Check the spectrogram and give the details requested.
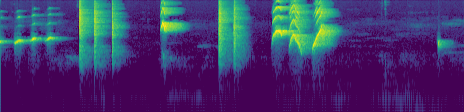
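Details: White-rumped shama singing in the wild: a short run of rising whistled notes, dry clicks, a buzzy note, then a loud cascade of descending whistled slurs, ending with a brief soft whistle.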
